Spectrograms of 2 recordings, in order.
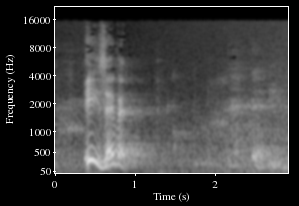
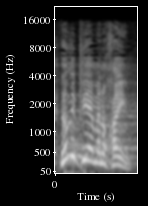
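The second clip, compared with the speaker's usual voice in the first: usual speaking voice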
